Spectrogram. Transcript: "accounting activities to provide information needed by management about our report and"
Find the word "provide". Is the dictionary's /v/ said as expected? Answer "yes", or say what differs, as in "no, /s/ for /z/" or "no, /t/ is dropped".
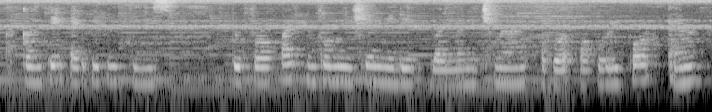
no, /f/ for /v/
